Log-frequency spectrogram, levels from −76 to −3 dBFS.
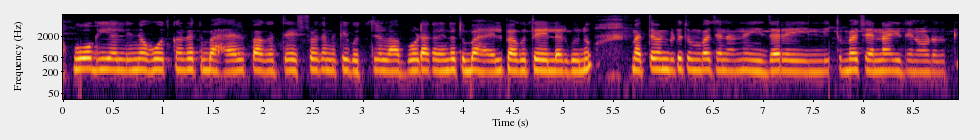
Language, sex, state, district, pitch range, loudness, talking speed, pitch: Kannada, female, Karnataka, Gulbarga, 210-225 Hz, -19 LUFS, 160 wpm, 220 Hz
